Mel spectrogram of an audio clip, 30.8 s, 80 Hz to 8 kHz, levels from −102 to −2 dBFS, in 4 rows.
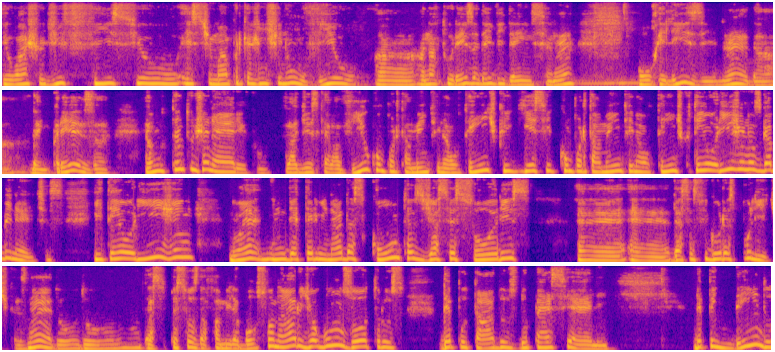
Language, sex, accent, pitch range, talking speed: Portuguese, male, Brazilian, 155-200 Hz, 140 wpm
